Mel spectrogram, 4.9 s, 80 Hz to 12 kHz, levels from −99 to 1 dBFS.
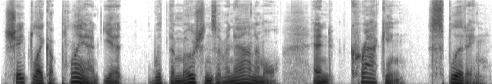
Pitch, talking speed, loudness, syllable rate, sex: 110 Hz, 170 wpm, -18 LUFS, 5.0 syllables/s, male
